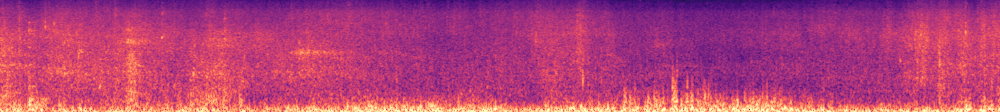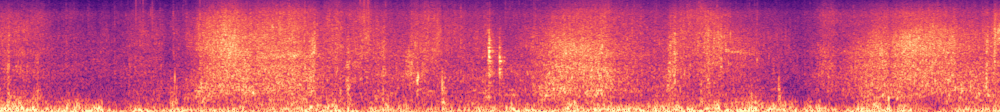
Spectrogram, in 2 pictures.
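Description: Wind buffeting the microphone over the sea, with water washing and splashing along the boat's hull. The washing comes in louder surges over the second half.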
